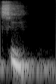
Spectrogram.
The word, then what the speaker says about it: qi: it is spelled q i but it is pronounced g and the practice to develop this g is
